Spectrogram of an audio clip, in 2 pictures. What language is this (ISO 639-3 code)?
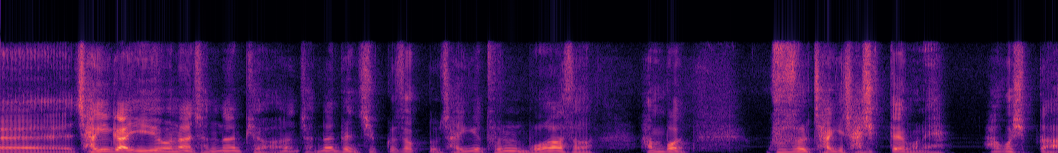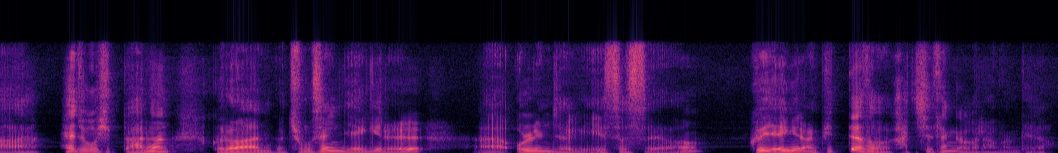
kor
